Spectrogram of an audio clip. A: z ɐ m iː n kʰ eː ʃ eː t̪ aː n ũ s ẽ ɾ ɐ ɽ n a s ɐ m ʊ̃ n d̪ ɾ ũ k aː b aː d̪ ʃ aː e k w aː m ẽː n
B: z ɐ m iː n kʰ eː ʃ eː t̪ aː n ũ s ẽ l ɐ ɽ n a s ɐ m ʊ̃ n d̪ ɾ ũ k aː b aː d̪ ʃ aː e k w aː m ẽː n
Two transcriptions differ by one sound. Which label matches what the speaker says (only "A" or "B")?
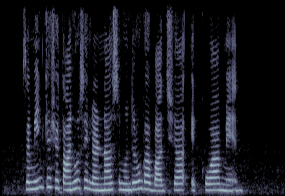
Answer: B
